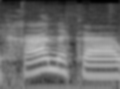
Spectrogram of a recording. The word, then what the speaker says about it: Hanukkah: hanukkah there we go say it right if you want to impress your jewish friends say hanukkah with aha they won't be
